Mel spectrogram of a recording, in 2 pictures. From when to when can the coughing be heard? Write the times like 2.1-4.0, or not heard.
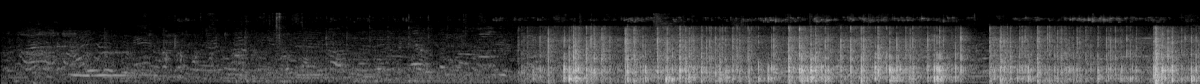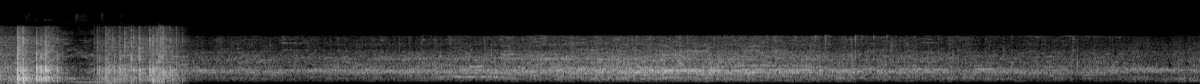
not heard.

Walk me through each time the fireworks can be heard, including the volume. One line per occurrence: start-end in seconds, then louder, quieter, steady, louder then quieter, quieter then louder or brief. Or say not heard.
5.2-13.8 steady.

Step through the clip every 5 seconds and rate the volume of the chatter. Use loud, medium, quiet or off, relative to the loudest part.
medium, medium, medium, loud, medium.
